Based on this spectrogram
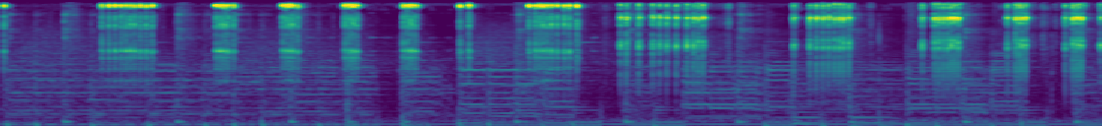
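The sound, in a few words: fishing reel drag clicking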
